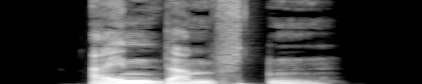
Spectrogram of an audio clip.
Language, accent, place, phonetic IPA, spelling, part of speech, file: German, Germany, Berlin, [ˈaɪ̯nˌdamp͡ftn̩], eindampften, verb, De-eindampften.ogg
- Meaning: inflection of eindampfen: 1. first/third-person plural dependent preterite 2. first/third-person plural dependent subjunctive II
